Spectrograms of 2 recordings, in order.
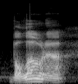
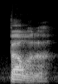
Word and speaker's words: Bellona: uh not balas uh balona uh Bala it is kind of like balona but sorry another pronunciation is going nutty with me on that one I just keep hearing balona not Bellona there we go uh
